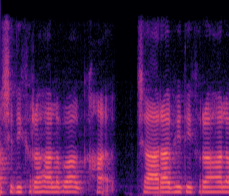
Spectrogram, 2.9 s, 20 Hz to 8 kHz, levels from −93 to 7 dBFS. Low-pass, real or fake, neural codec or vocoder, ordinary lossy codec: 7.2 kHz; real; none; none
